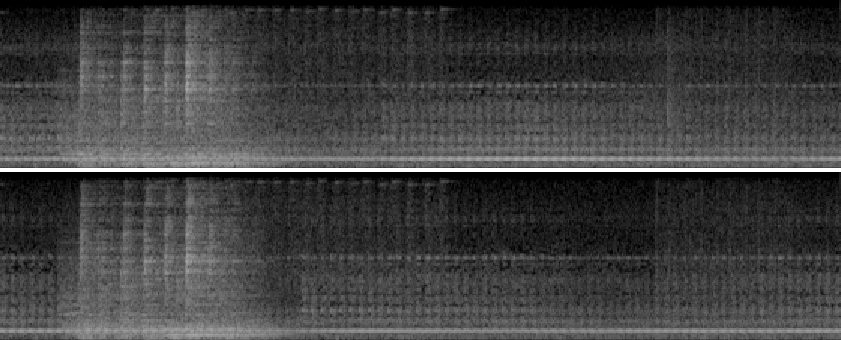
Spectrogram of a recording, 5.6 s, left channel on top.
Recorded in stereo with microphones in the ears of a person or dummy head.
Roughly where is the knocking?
Centre.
